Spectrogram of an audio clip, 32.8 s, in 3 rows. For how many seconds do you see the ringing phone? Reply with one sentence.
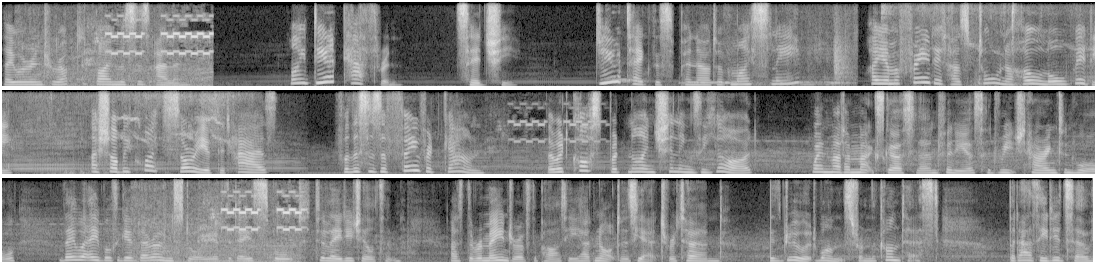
The ringing phone can be heard for 6 seconds in total.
